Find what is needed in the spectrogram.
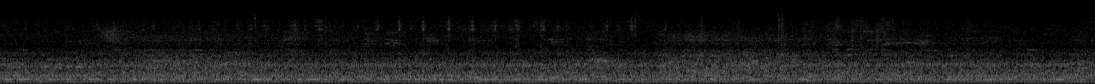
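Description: Faint, irregular scratchy strokes of a comb backcombing synthetic wig hair to tease it into volume, over a steady background hiss.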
